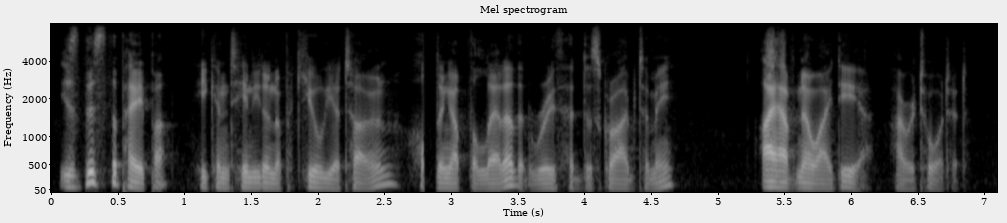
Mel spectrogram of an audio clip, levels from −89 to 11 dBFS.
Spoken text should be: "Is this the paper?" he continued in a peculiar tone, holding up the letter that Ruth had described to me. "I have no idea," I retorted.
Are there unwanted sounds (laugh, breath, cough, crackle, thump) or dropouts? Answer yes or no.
yes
